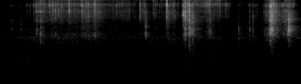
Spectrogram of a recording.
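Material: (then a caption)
Soap. A small metal blade shaves a round, hand-held disc of coiled dry soap strips into curls. It makes a series of quiet, crinkly, crunching scrapes that are bright and dry with almost no low end. The louder bursts come toward the end.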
